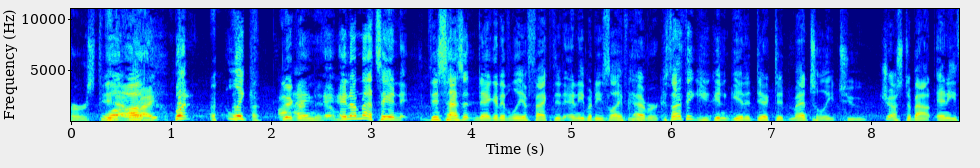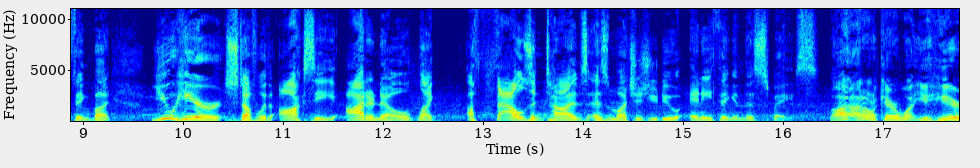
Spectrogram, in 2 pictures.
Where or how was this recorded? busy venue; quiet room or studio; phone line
busy venue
